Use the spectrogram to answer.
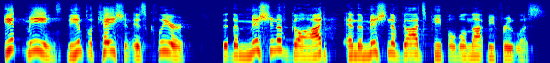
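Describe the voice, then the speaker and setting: Man preaching, emphatic sermon delivery, high voice, very bright tone. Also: unhurried. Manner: emphatic, rising to loud exhortation. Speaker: pastor.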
